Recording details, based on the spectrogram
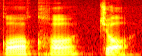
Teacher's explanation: যেসব ধ্বনি উচ্চারণের সময় স্বরতন্ত্রী অনুরণিত হয় না তাদেরকে অঘোষ ধ্বনি বলে, যেমন ক, খ, চ ইত্যাদি।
